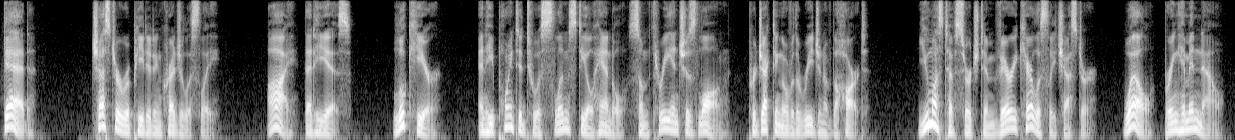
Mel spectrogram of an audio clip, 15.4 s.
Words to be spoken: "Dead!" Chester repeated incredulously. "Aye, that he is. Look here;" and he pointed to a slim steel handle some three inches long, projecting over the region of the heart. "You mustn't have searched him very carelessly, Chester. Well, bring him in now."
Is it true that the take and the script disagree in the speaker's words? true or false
true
